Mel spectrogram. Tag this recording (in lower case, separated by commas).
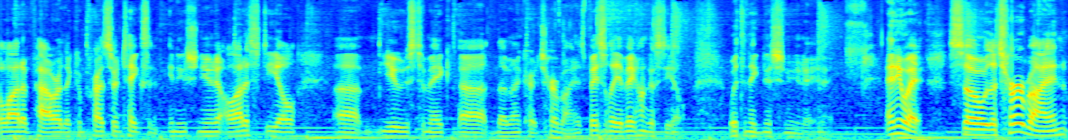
music, speech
